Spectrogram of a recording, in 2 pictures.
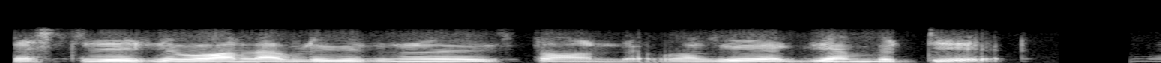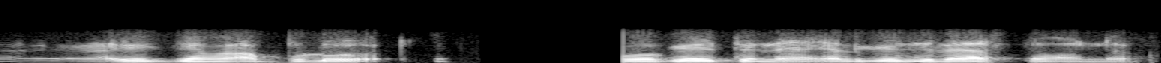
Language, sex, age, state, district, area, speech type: Telugu, male, 60+, Andhra Pradesh, Anakapalli, rural, conversation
